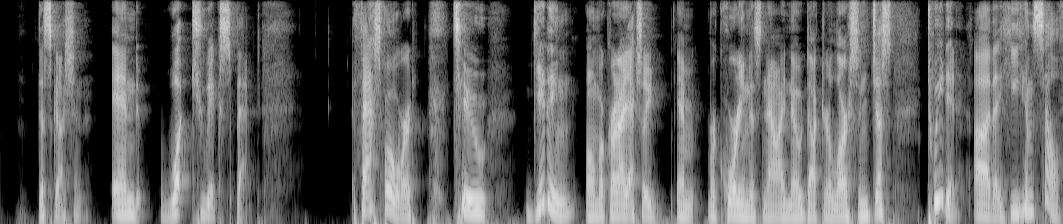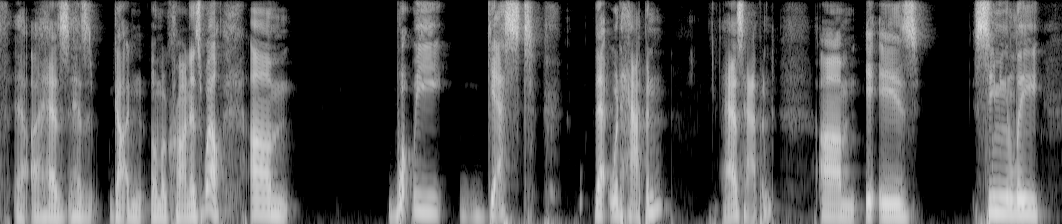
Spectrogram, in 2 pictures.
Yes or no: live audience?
no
